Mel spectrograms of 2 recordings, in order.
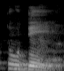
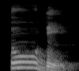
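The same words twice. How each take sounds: First: Today dengan pelafalan baku sesuai rumus; today diucapkan menurut kaidah bahasa; textbook today. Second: Today dengan pelafalan baku; textbook today. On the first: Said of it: "Orang Inggris itu secara bahasa". (today dilafalkan seperti di buku) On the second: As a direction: ucapkan Today sesuai kaidah. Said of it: "secara bahasa". (Today versi buku pelajaran) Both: Shown as a demonstration.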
